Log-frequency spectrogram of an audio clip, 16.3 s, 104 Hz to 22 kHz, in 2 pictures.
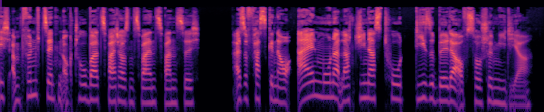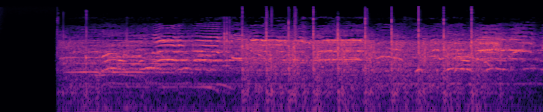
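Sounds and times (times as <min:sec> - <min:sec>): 
speech: 0:00.0 - 0:08.0, 0:09.0 - 0:09.2
crowd roaring and shouting outside prison: 0:09.0 - 0:16.3
gunshots outside prison: 0:11.3 - 0:16.3.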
